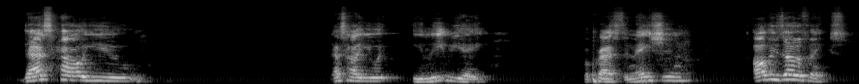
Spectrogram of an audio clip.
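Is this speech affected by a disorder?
No.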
